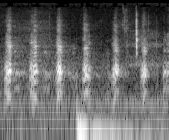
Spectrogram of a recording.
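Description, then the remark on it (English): A voice imitates a clucking chicken, a quick run of about seven short clucks in a steady rhythm, fairly loud and with no other talking. “I wish I could somehow do the chicken in German.”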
